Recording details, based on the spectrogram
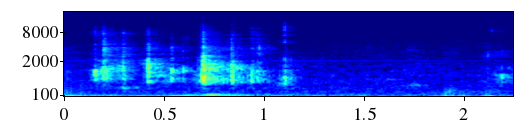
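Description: Fingers type on a computer keyboard, a short quick burst of about six or seven crisp clicks followed by a pause and a faint final tap, close and quiet.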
